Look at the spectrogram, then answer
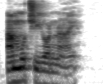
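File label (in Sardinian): "Amucigonai", Sardinian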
